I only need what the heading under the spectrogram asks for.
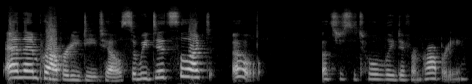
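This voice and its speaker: Chatty woman giving a software walkthrough. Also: a little high, lively intonation, fast, slight background noise. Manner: chatty, self-deprecating, thinking aloud. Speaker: marketing trainer. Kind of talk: screen-share software tutorial.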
